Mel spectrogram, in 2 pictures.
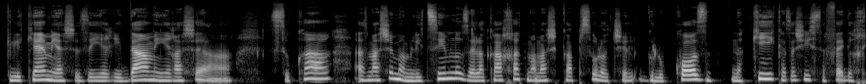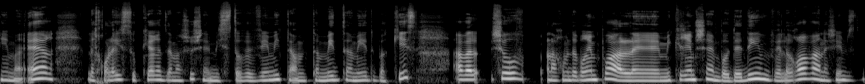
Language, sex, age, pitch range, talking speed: Hebrew, female, 20-39, 180-230 Hz, 150 wpm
